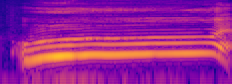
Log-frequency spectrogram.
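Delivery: very high, loud ooh of pain; pained yelp. Acted. Galveston yelps as Deli pulls her hair, pained. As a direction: yelp as your hair gets yanked. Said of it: "Gal was making strange sounds".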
